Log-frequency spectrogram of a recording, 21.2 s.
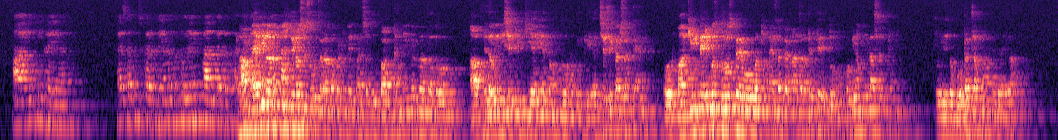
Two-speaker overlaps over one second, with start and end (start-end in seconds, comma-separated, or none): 4.8-6.2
